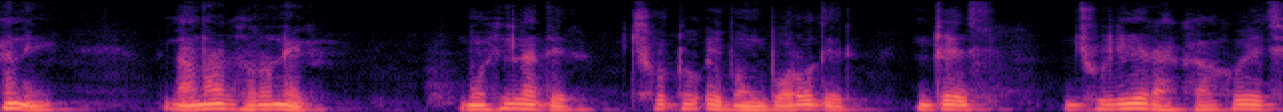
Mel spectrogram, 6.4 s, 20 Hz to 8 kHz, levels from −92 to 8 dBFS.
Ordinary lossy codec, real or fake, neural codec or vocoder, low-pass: none; fake; codec, 16 kHz, 4 kbps, FreqCodec, smaller model; none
